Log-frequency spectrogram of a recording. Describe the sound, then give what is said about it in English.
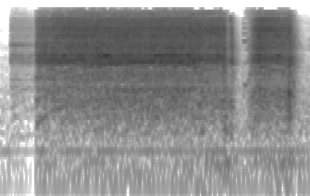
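A power drill whines at high speed drilling pilot holes in plastic, in two bursts, a long run then a brief pause and a shorter second run, loud with no talking. “First, I'll drill my pilot holes and then we'll work up to the actual size.”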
